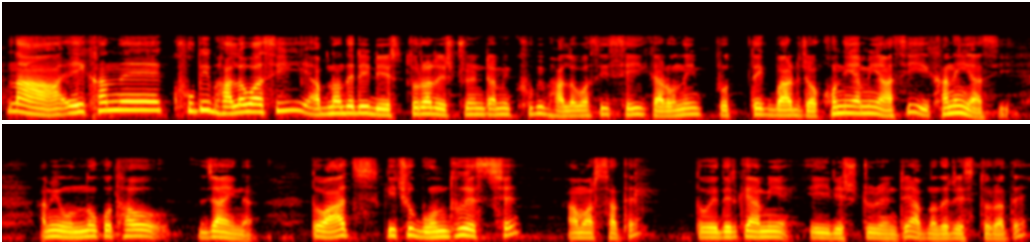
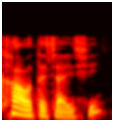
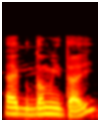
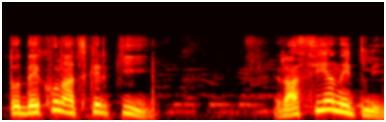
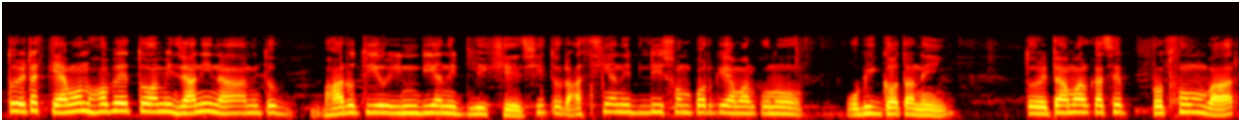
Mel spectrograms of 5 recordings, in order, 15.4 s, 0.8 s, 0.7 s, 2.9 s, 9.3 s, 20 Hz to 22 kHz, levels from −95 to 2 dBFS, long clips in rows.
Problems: none marked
